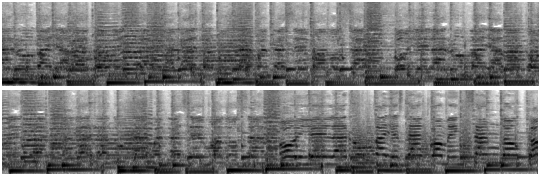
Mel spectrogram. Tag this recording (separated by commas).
Music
